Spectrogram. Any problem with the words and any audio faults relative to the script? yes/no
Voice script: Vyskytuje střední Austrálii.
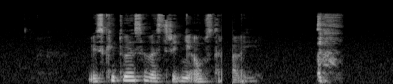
yes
